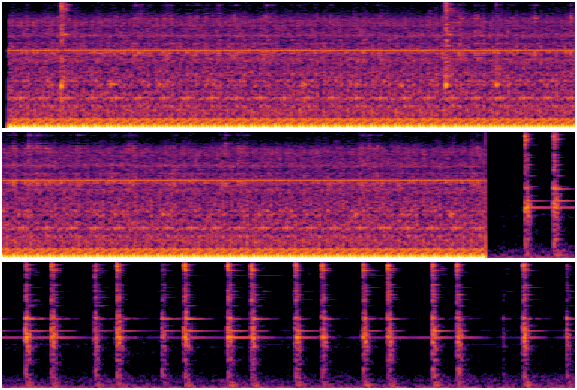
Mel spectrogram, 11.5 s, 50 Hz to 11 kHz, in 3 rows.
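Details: BMW idling loudly with a fast, even pulse and sharp light ticks about three times a second: a weird transmission rattle, said to be an easy, cheap fix for under $5.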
